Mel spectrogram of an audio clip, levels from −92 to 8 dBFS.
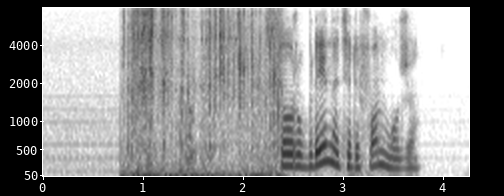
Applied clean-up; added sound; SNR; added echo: none; Keys jangling; -2 dB; none.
